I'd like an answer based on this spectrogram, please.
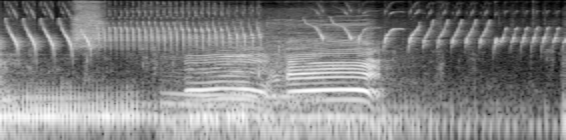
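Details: Herded tame cows heading to their pen on an Indonesian village afternoon. A long, wavering lowing moo, briefly broken then resumed, among dense, rapid high-pitched bird chirps and some rustling.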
